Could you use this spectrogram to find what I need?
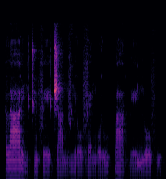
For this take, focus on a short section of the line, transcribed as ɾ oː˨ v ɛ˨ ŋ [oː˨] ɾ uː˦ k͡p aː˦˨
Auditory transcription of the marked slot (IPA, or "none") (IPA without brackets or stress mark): o˨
